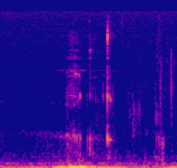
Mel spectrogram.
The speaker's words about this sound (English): So I'm going to keep making awkward silences while I take sips of my coffee.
